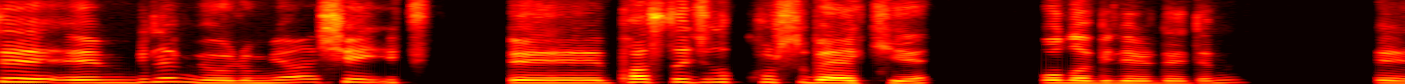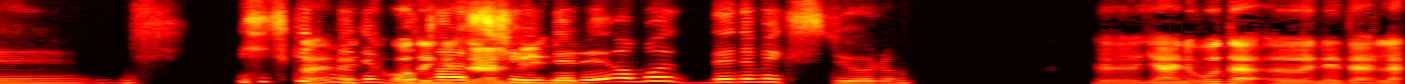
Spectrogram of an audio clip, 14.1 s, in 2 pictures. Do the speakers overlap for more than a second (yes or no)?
yes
